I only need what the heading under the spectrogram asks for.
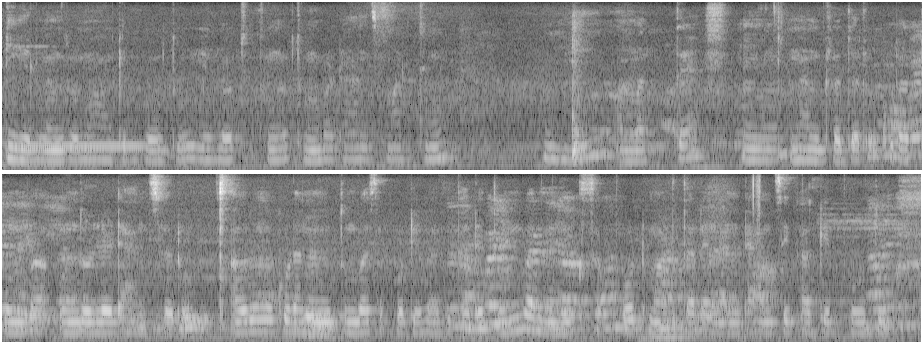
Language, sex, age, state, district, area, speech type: Kannada, female, 18-30, Karnataka, Chikkaballapur, urban, spontaneous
